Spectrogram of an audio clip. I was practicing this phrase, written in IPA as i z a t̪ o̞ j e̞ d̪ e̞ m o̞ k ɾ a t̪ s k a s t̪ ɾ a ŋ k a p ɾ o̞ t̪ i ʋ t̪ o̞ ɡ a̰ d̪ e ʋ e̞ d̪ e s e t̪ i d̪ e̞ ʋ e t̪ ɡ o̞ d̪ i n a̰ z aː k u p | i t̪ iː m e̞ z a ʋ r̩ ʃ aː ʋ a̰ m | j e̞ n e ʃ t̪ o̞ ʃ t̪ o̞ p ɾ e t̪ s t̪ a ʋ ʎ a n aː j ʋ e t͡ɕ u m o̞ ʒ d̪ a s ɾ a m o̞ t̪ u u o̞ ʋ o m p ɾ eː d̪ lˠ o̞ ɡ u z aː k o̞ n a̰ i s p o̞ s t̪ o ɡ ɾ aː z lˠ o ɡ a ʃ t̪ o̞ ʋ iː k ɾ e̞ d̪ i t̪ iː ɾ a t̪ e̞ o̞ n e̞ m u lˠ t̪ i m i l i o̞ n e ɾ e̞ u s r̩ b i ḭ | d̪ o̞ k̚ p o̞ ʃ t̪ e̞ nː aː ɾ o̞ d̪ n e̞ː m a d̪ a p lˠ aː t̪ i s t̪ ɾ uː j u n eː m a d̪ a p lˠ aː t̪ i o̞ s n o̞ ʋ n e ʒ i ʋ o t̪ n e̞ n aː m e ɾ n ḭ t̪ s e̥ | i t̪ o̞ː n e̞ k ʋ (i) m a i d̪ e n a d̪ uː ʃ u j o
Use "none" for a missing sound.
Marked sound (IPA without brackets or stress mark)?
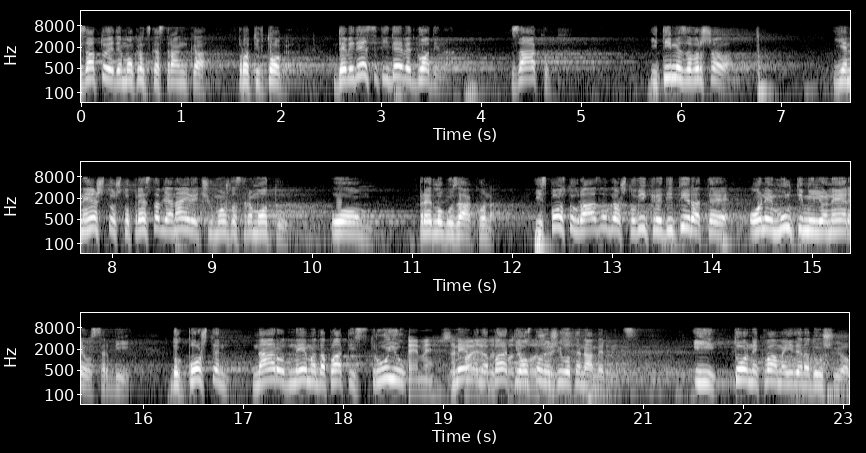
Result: a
